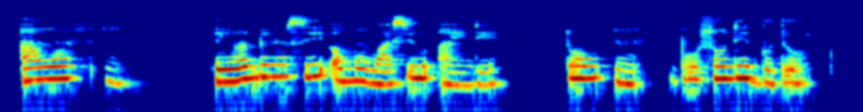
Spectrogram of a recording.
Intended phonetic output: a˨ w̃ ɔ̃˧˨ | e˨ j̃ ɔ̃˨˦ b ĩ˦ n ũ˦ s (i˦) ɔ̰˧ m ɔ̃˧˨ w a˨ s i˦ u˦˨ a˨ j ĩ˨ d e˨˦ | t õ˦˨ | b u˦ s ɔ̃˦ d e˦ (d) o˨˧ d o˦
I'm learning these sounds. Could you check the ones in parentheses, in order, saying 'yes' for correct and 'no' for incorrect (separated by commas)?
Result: yes, no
